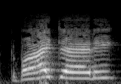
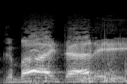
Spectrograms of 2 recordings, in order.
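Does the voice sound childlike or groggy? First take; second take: childlike; groggy. First: It sounds like a child hollering. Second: It sounds like a groggy early-morning voice.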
